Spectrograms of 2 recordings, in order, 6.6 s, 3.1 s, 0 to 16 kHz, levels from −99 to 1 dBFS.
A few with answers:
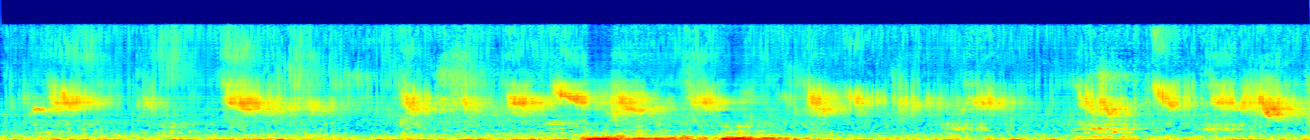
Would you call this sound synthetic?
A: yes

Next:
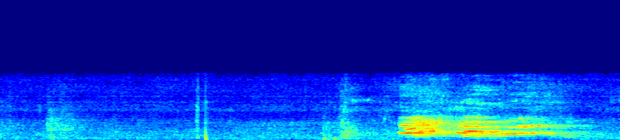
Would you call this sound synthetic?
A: yes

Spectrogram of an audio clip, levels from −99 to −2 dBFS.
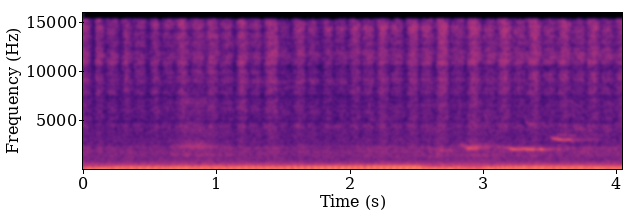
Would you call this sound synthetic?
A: no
